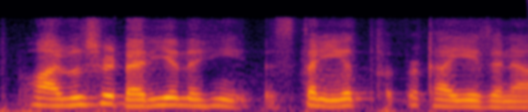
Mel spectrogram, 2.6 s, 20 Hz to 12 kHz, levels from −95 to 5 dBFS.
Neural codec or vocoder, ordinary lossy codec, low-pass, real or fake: codec, 16 kHz, 0.5 kbps, FunCodec, trained on Chinese and English, 25 frames a second; AAC, 48 kbps; 7.2 kHz; fake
